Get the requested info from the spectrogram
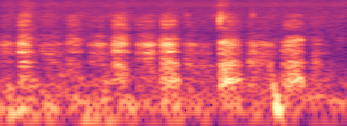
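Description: Border Collie panting quickly and faintly, about five short breaths a second, with a soft knock about one and a half seconds in.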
